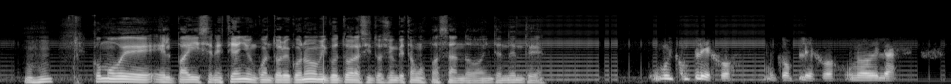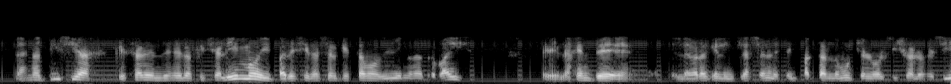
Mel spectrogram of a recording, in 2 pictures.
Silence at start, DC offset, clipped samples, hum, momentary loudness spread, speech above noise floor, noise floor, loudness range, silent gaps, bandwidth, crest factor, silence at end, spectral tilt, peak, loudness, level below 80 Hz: 0.25 s; under 0.1%; under 0.1%; none; 12 LU; 34 dB; -51 dBFS; 6 LU; none; 10.5 kHz; 18 dB; 0 s; -7.5 dB/octave; 0 dBFS; -18 LUFS; -50 dBFS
